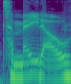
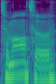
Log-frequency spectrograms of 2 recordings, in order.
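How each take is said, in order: First: It is said in an American accent. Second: It is said in a British accent. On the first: "instead of tomato" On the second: "giving their kids British accents"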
